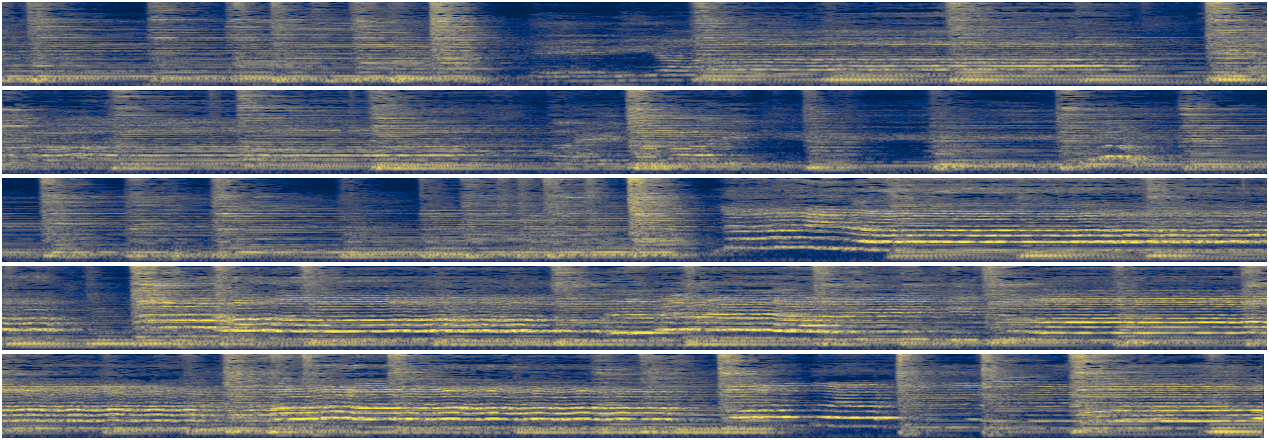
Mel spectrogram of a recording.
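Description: A woman singing to her own strummed acoustic guitar, heard from across a room. The voice is soft at first and comes in stronger about halfway through, with wavering held notes over the steady chords.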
